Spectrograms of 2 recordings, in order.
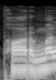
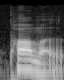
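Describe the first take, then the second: First: फॉर्मल with a sounded R; wrong pronunciation. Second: फॉर्मल without any R; correct pronunciation. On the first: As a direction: say फॉर्मल as "for-mal", hitting the R. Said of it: "फॉर्मल नहीं". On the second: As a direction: say फॉर्मल as "faw-mul", R dropped. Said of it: "फॉर्मल नहीं, फॉर्मल". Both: Shown as a demonstration.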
